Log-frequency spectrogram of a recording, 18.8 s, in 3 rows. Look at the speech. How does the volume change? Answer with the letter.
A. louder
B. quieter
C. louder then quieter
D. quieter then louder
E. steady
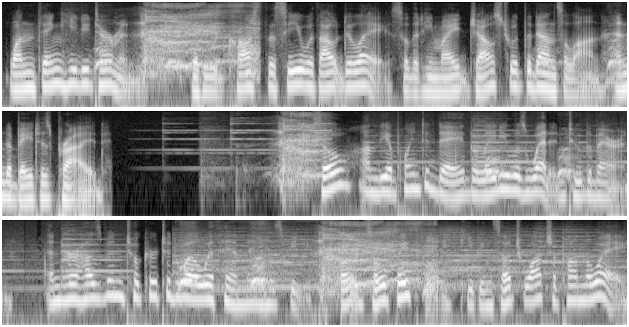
E.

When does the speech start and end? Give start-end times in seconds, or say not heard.
0.1-7.3, 9.3-18.7.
